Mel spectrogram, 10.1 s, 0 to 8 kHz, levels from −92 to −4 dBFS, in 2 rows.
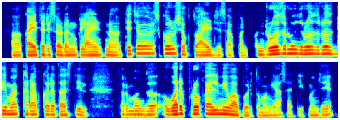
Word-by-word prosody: अ, 110 - -3
काहीतरी 120 +1 +2
sudden 120 -1 -1
client 115 -1 -1
ना 110 -1 -3
त्या 145 +4 -1
वेळेस 175 -1 -1
करू 175 +1 +3
शकतो 125 -2 -5
ॲडजस्ट 115 +1 -3
आपण. 105 -2 -10 0.2
पण 130 0 -3
रोज-रोज, 160 +3 +5
रोज-रोज 160 0 +3
दिमाग 150 0 +1
खराब 140 -1 -1
करत 130 -2 -3
असतील 125 -1 -5 0.5
तर 130 - -6
मग 135 -1 -3
अ, - - -7 0.3
वर्क 150 +2 +7
प्रोफाइल 155 0 +3
मी 150 - +5
वापरतो 115 -2 -3
मग 115 +1 -7
यासाठी 115 - -12
म्हणजे 120 +2 -6
130 Hz, 165 wpm, -21 LUFS, 115-155 Hz, 0.5 s, वर्क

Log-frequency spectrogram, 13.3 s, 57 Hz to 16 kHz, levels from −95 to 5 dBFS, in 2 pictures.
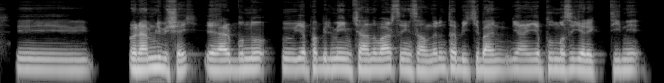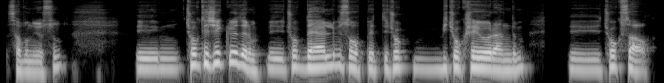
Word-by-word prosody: eee, 145 -2 -5 0.4
önemli 150 +3 +5
bir 150 - +1
şey, 135 0 -3
eğer 140 -1 +2
bunu, 150 +1 0
ııı, 145 -1 -2
yapabilme 150 0 0
imkânı 145 0 +1
varsa 150 0 +1
insanların 140 +2 -1
tabii 145 -3 0
ki 145 +1 -4
ben, 135 +1 0
yani, 140 -1 -3
yapılması 145 +1 -1
gerektiğini 140 +1 -2 0.3
savunuyorsun. 130 +5 -5 0.7
Emm, 150 0 -1
çok 200 +1 +1
teşekkür 220 +2 +3
ederim. 165 - +3
Eee, 150 -1 -1
çok 165 +1 -2
değerli 170 +2 +5
bir 190 - -2
sohbetti. 150 -2 -1
Çok, 160 +1 -2
ımm, 150 -1 -8
birçok 155 0 0
şey 165 -1 +6
öğrendim. 145 0 +4 0.4
Eee 140 -2 -5
çok 170 +2 -1
sağ 150 -6 +2
ol. - - -18
145 Hz, 165 wpm, -22 LUFS, 140-155 Hz, 0.7 s, şey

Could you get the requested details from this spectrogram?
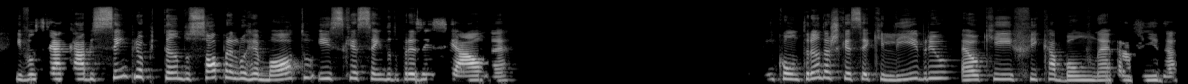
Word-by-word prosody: e 225 - -3
você 235 +3 0
acabe 245 -1 +3
sempre 345 +9 +1
optando 280 -6 -2
só 300 +6 +5
pelo 295 -4 -1
remoto 250 +5 +1
e 270 - 0
esquecendo 265 -3 -2
do 220 -1 -12
presencial, 230 -5 +3
né? 190 +1 -4 2.5
Encontrando 255 +4 -1
acho 295 0 -2
que 270 - -2
esse 255 -1 0
equilíbrio, 245 +5 -3
é 205 +1 +2
o 215 - +3
que 235 +1 -3
fica 235 +1 -3
bom, 200 +1 -1
né, 195 0 0
pra 195 0 -4
vida. 190 -1 -3
245 Hz, 130 wpm, -23 LUFS, 215-275 Hz, 2.5 s, só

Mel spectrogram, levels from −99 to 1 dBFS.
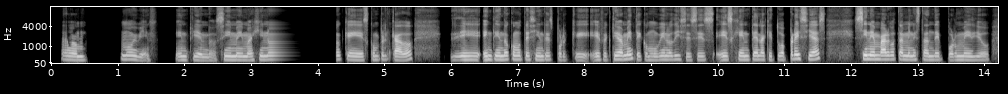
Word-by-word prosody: Am, 165 -2 -2 0.5
muy 190 -1 -1
bien, 150 -4 -7 0.4
entiendo. 160 -3 -3
Sí, 175 -1 0
me 170 0 +1
imagino 175 +2 -2 0.9
que 165 -2 +2
es 160 - -2
complicado. 175 0 +1 0.6
Eh, 175 +1 0
entiendo 180 +1 +2
cómo 185 -1 0
te 180 -1 -1
sientes 175 +1 -3
porque 155 -1 -5
efectivamente, 185 +4 +1
como 165 0 -5
bien 180 +1 0
lo 180 - -2
dices, 180 -4 -2
es 170 0 0
es 175 +2 +2
gente 175 0 0
a - - +3
la 180 0 +2
que 170 - -5
tú 175 - -5
aprecias. 210 +3 +3 0.4
Sin 200 0 +6
embargo, 195 0 +6
también 180 -2 +1
están 175 -2 -1
de 170 0 -1
por 160 -2 -5
medio, 165 - -2
175 Hz, 150 wpm, -23 LUFS, 165-185 Hz, 0.9 s, Sin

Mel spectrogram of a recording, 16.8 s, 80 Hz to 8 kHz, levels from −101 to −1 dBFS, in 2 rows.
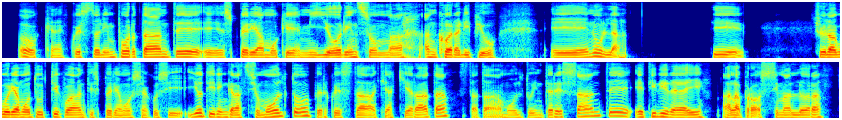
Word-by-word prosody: Okay, 110 0 -2
questo 135 0 -2
è - - +3
l'importante 140 +1 +3
e 120 -1 -3
speriamo 125 -2 0
che 120 -1 -1
migliori, 125 +1 +1
insomma 120 -2 -1
ancora 130 -2 +3
di 125 +1 -1
più. 120 -1 -1 0.5
Ehm, 120 +2 0
nulla. 165 -7 0 0.8
E 130 -5 0 0.6
ce 135 - +2
lo 135 - +7
auguriamo 135 0 +5
tutti 135 +2 0
quanti, 125 -1 0
speriamo 115 -1 -3
sia 115 0 -6
così. 115 -1 -5
Io 170 +6 +2
ti 170 - -1
ringrazio 125 -4 -1
molto 180 - +2
per - - -5
questa 115 0 -1
chiacchierata, 125 +9 -1
è 205 +1 -14
stata 200 - -5
molto 120 -1 -6
interessante 175 - -1
e 145 - +1
ti 170 +5 -1
direi 130 -4 +3 0.2
alla - - +2
prossima 120 - -3
allora. 125 +3 0
125 Hz, 145 wpm, -23 LUFS, 120-140 Hz, 0.8 s, lo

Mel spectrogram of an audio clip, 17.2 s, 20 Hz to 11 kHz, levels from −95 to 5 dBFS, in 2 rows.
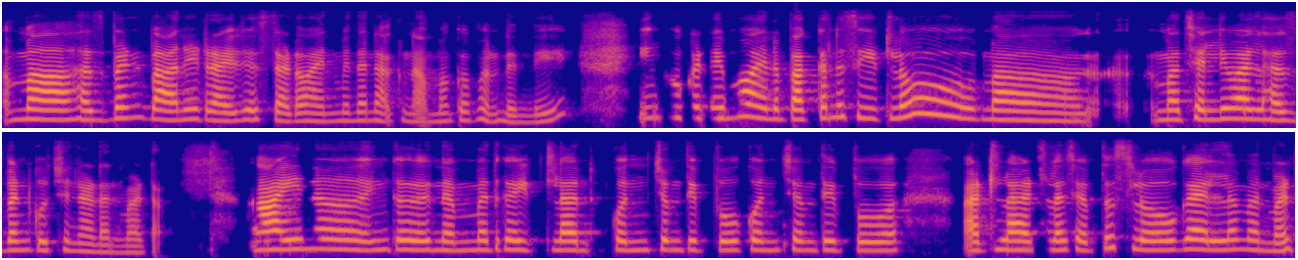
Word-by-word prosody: మా 260 - +7 0.3
హస్బెండ్ 275 +5 -1
బానే 245 +1 +5
డ్రైవ్ 215 -2 +2
జేస్తాడు. 225 -5 -2
ఆయన 200 -1 -4
మీద 220 +1 -8
నాకు 225 - -6
నమ్మకం 205 +3 -9
ఉండింది. 180 -1 -11 0.7
ఇంకొకటేమో 290 0 -5
ఆయన 270 -3 +1
పక్కన 285 +5 +3
సీట్‌లో 285 +3 -1 0.5
మా 245 - +5 1.1
మా 245 - +3
చెల్లి 260 0 +1
వాళ్ళ 260 -1 +5
హస్బెండ్ 230 +1 0
కూర్చున్నాడన్నమాట. 190 -7 -6 0.8
ఆయన 255 +1 +4 0.4
ఇంక 250 0 -6 0.3
నెమ్మదిగా 235 +3 -2
ఇట్లాంట్ 230 -1 0 0.2
కొంచెం 235 +1 -3
తిప్పు, 235 -1 -3 0.2
కొంచెం 230 0 -5
తిప్పు, 225 -1 -4 0.7
అట్లా, 235 +1 +2
అట్లా 230 0 -2
చెప్తూ 230 +5 -3
స్లోగా 245 0 +1
ఎళ్ళామమాట. 235 -2 -2
235 Hz, 115 wpm, -23 LUFS, 225-255 Hz, 1.1 s, మా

